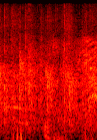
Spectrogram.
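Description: An audience claps steadily, a dense crackling wash of many hands that holds at an even loudness throughout, with no voices standing out.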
